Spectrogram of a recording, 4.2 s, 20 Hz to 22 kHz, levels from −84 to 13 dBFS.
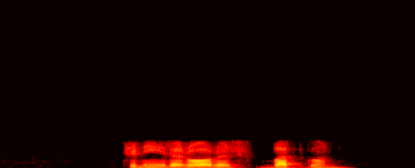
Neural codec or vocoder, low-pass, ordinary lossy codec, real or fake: none; 3.6 kHz; MP3, 24 kbps; real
